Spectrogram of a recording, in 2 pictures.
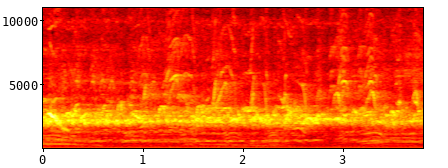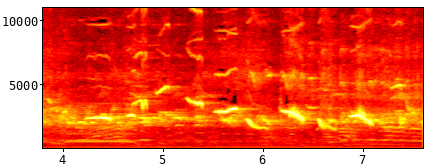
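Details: Greater green leafbird singing in a magpie-robin-like (kacer) style: low slurred notes early, then loud, sharp whistled upslurs and downslurs in quick bursts over a constant high chorus of other birds.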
